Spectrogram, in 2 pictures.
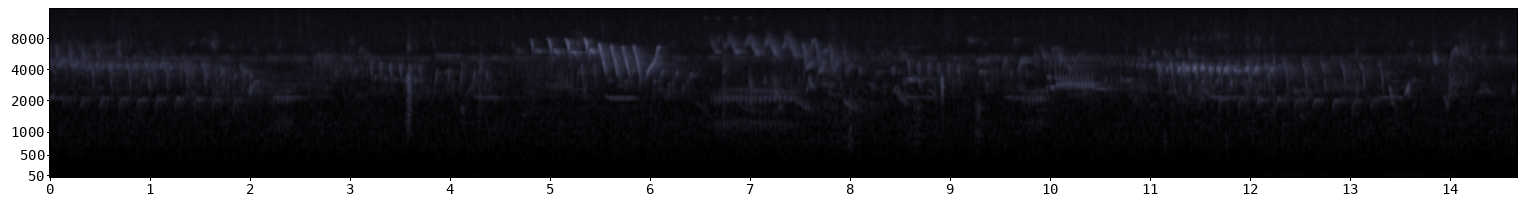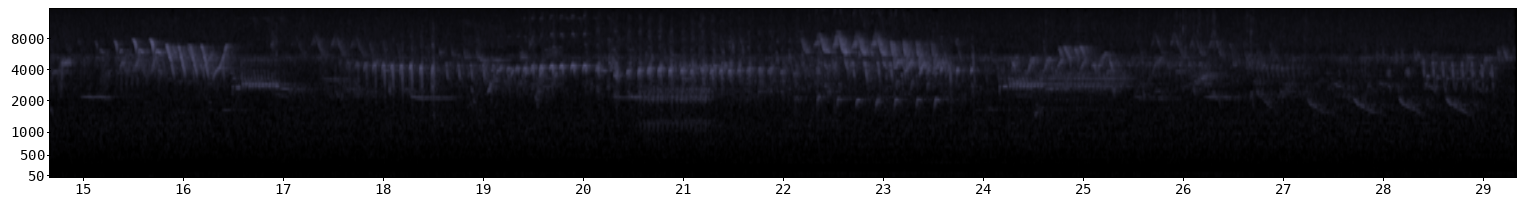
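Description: Birds singing: many overlapping chirps and fast trills come and go, over a faint low hum.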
